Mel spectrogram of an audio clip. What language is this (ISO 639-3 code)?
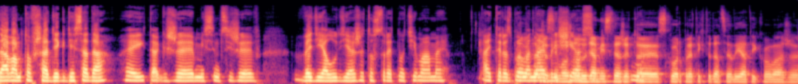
slk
